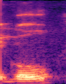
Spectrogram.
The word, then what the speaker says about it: Goal: Tiago Fernandes do site Gol né se escreve goal mas é se lê Gol site Gol deu a informação que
